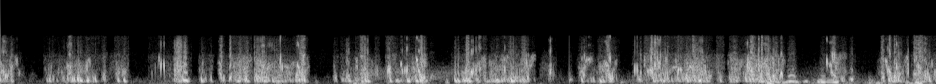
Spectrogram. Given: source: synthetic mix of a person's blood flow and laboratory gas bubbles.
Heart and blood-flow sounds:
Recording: Doppler ultrasound of blood flow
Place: subclavian vein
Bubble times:
0.00-0.22 s: bubbles
0.43-1.10 s: bubbles
1.14-1.29 s: bubbles
1.48-1.92 s: bubbles
1.98-2.15 s: bubbles
2.17-3.10 s: bubbles
3.32-3.81 s: bubbles
3.84-4.36 s: bubbles
4.51-5.37 s: bubbles
5.47-5.57 s: bubbles
5.69-5.74 s: bubbles
5.77-6.21 s: bubbles
6.32-7.86 s: bubbles
8.23-8.57 s: bubbles
8.80-9.37 s: bubbles
From the record:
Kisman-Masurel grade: 444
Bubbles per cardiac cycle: continuous sound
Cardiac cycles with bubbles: 100%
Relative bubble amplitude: maximal (0.775 to 0.999)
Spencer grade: 4 (maximum detectable bubble signal sounding continuously throughout systole and diastole of every cardiac period, and overriding the amplitude of the normal cardiac signals)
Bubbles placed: anywhere in the cardiac cycle

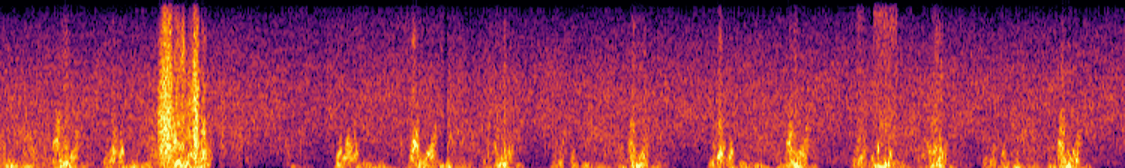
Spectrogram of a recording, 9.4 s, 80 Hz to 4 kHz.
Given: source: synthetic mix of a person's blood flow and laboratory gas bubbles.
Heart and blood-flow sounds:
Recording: Doppler ultrasound of blood flow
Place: precordium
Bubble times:
7.13-7.21 s: bubbles
7.28-7.48 s: bubbles
From the record:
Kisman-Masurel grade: 113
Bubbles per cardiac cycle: 1 to 2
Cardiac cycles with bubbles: 1 to 10%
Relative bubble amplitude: loud (0.450 to 0.775)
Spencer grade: 1 (occasional bubble signal discernible with the cardiac motion signal, with majority of cardiac periods free of bubbles)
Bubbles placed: only in the low amplitude regions of the cardiac cycle

